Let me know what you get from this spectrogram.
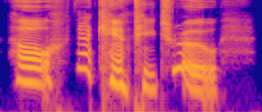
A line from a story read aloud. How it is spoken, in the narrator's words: Bess exclaimed with a laugh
